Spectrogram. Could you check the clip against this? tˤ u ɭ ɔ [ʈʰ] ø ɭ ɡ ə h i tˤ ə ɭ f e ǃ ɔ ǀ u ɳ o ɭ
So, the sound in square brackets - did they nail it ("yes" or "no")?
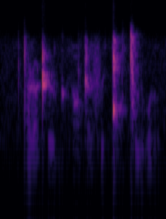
yes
